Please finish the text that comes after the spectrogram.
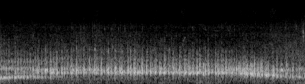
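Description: A loud, drawn-out dinosaur roar from the Roblox game Dinosaur Simulator, with a deep, growling tone, holding steady for several seconds with no talking.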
